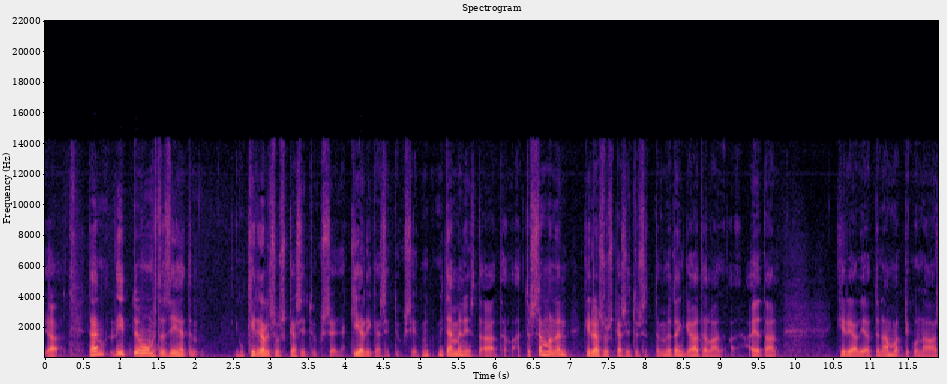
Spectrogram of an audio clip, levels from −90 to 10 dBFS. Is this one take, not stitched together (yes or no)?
yes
